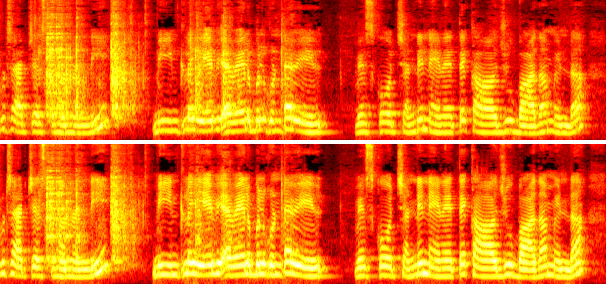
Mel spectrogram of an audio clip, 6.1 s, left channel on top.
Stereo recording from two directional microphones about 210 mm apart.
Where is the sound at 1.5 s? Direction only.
45° right (ahead or behind).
